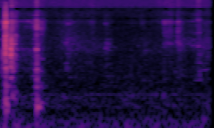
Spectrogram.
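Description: Two brief clicks close together near the start as a tarot card is handled and laid onto a pile of cards.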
